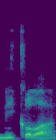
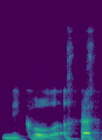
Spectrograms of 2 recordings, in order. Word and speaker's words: Nikola: Yeah, he is trying to prove to everybody to pronounce his name Nikola, not Nicola.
